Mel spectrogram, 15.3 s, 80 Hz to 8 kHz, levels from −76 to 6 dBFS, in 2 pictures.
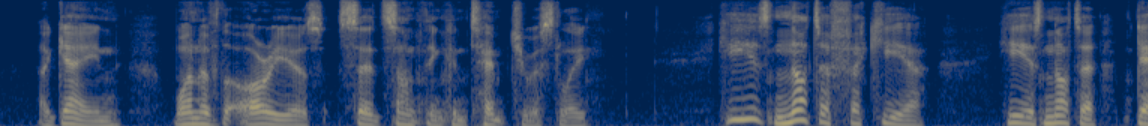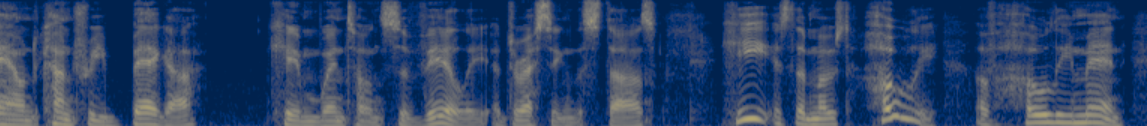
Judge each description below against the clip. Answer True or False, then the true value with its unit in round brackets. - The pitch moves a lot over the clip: True (7.9 semitones)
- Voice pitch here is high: False (130 Hz)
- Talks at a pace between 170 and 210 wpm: False (135 wpm)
